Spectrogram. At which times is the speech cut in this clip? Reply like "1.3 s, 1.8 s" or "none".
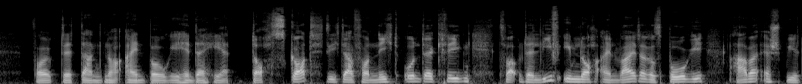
1.0 s, 1.5 s, 3.3 s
